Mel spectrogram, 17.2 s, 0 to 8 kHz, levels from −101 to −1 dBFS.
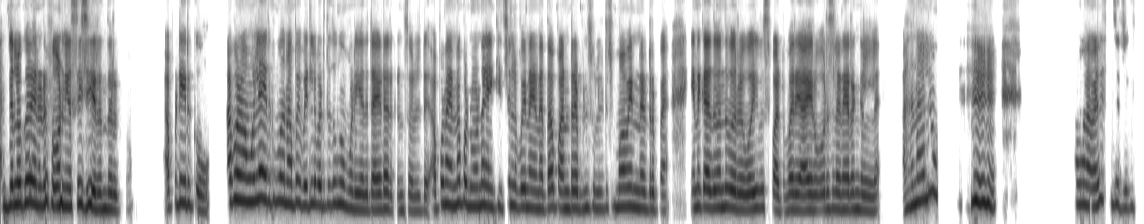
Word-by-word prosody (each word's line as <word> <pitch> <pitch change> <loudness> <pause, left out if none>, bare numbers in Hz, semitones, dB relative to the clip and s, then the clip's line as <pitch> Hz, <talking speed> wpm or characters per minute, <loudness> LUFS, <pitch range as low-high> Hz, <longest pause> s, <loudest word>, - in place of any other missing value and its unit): அந்த 245 0 0
அளவுக்கு 295 +2 +6
என்னோட 270 +2 +2
போன் 260 +1 +5
யூசேஜ் 275 +1 +1
இருந்திருக்கும். 215 0 -3 0.6
அப்டி 285 +6 0
இருக்கும். 220 -8 -4 0.3
அப்போ 310 +4 +2
அவங்கள்லாம் 320 -2 +5
உள்ளே 355 +2 +5
இருக்கும்போது 320 -1 -2
நான் 280 -1 0
போய் 290 -3 -3
பெட்ல 285 +2 0
படுத்து 270 +1 -3
தூங்க 285 -1 0
முடியாது 210 -2 -1
டயர்டா 210 +2 +2
இருக்குன்னு 200 +1 -11
சொல்ட்டு. 195 -1 -7
அப்போ 220 - -7
நான் 270 - +3
என்ன 295 +2 0
பண்வேன்னா, 260 0 0
என் 240 - -6
கிச்சன்ல 260 +2 -5
போய் 245 0 +1
நான் 230 - +1
என்னத்தாவது 235 +2 -2
பண்றேன் 225 +1 +1
அப்டின்னு 230 +2 -7
சொல்லிட்டு 225 +1 -9
சும்மாவே 245 +1 0
நின்னுட்டுருப்பேன். 220 -3 -4 0.4
எனக்கு 245 0 +3
அது 230 - 0
வந்து 245 0 -1
ஒரு 215 -1 +1
ஓய்வு 235 +2 +1
ஸ்பாட் 195 -4 -3
மாரி 210 -1 +3
ஆயிரும் 205 0 +2
ஒரு 220 - -5
சில 215 -1 -1
நேரங்கள்ல. 205 -2 -2 0.4
அதனால. 310 +8 0 2.2
ஆ - - -10
நான் 260 - 0
வேல 270 - 0
செஞ்சுட்ருந்தேன். 245 -5 -9
235 Hz, 180 wpm, -23 LUFS, 215-275 Hz, 2.2 s, அளவுக்கு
